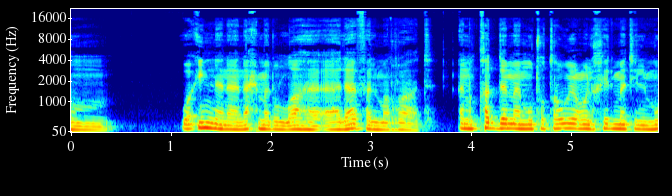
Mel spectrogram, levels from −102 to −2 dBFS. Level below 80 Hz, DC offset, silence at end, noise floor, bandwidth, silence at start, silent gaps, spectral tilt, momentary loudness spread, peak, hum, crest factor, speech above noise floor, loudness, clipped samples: -62 dBFS; under 0.1%; 0 s; -76 dBFS; over 20 kHz; 0 s; none; -8 dB/octave; 10 LU; -10 dBFS; none; 16 dB; 51 dB; -26 LUFS; under 0.1%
